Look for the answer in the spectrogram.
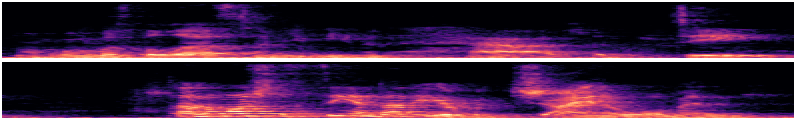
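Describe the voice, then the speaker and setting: A woman's voice: fairly low pitch, lively intonation, normal speed, close to an everyday voice. A woman reading the part of a brash, bossy young criminal in a screenplay table read, blunt and teasing. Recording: echoey room, distant mic, background noise.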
